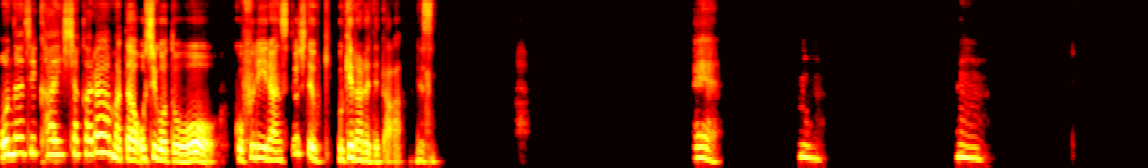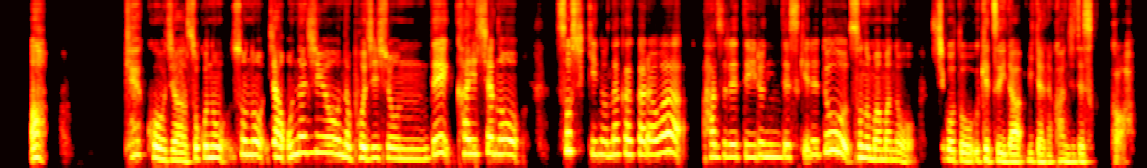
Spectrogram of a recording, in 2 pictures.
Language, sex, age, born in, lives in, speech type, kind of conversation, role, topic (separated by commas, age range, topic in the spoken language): Japanese, female, 50-54, Japan, United States, conversation, advice, advisor, 仕事で実力不足かもと感じるインポスター症候群について、どのように感じていますか？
